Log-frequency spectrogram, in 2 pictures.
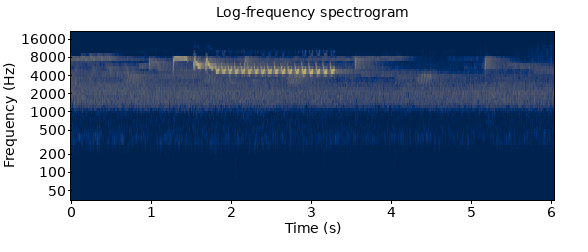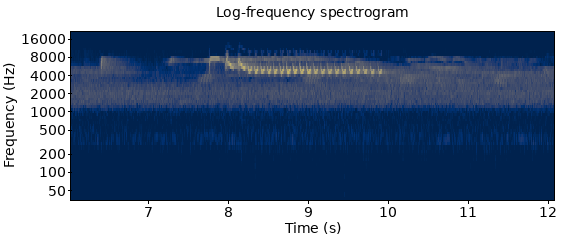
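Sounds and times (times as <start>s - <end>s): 
Eurasian blue tit Cyanistes caeruleus song: 0.0s - 12.0s
faint high calls from other birds: 0.9s - 3.4s, 7.7s - 10.4s.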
